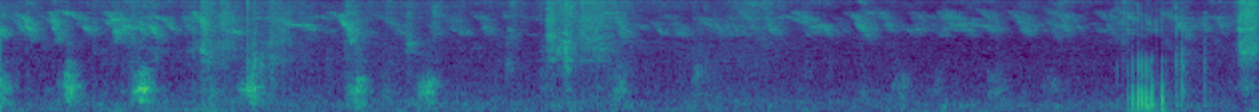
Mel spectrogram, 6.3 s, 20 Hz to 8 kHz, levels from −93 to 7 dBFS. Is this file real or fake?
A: fake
